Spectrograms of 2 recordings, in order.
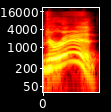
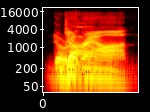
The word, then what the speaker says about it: Duran: Yoan Duran. Duran. Duran. Duran. Okay. It's not like Duran. Duran. It's more like Don.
